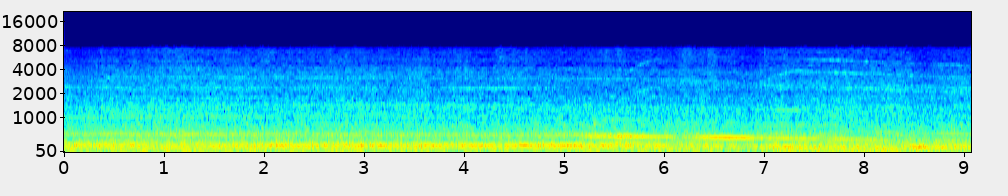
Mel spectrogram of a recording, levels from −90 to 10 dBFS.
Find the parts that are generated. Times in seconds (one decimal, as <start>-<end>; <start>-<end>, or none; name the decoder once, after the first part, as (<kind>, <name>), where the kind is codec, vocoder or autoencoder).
0.7-5.7 (vocoder, Vocos)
